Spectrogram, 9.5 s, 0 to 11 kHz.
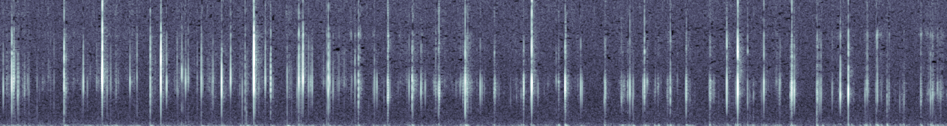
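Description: Fingertips and nails scratch and rub the surface of a small, hollow stack of lilac and dark blue ABS plastic Lego Classic 11017 bricks held in both hands. A steady run of quick, dry, bright clicks and scratches comes through with almost no ring, over a faint low rumble.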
